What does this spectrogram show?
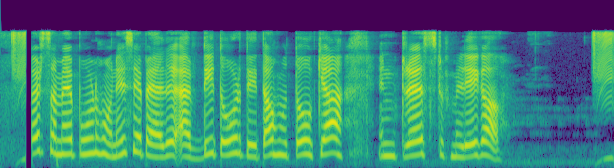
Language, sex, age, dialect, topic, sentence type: Hindi, female, 36-40, Garhwali, banking, question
